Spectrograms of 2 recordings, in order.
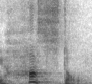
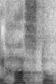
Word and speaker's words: hostel: And then finally, a hostel. A hostel sounds kind of maybe even looks like hotel, but it's got that S in it, and it's pronounced ha, not ho.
